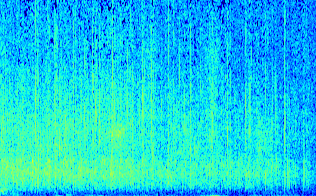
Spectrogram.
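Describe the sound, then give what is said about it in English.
An audience claps steadily for the teams being honored, a dense wash of many hands with no clear individual beats, holding an even level throughout with a brief swell near the end. “One more round of applause for our teams here.”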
